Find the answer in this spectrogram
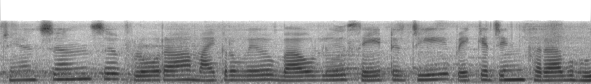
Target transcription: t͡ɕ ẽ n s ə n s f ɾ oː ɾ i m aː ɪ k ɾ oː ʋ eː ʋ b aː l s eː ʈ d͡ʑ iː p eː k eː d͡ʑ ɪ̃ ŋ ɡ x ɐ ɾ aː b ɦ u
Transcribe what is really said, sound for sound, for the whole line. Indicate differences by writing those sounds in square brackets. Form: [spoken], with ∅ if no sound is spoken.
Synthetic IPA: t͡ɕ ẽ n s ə n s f [l] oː ɾ [a] m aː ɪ k ɾ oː ʋ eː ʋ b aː l s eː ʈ d͡ʑ iː p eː k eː d͡ʑ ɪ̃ ŋ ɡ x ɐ ɾ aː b ɦ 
